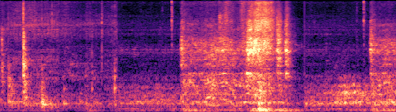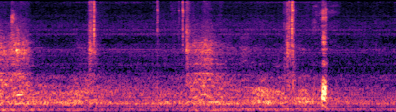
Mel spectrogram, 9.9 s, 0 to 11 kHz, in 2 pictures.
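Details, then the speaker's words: 1976 K5 Blazer that sat 5-8 or more years, replacement starter just fitted: brief cranking bursts with uneven dips and no catch. It cranks but won't start; the battery is low and the starters keep sticking, and owner may add the original starter's shim. "apparently this battery was pretty low and we are stuck so far every starter that's been on here has been stuck"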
